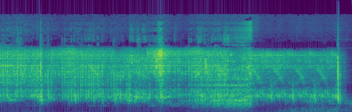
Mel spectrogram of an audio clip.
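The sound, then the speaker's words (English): Continuous crackling static on a radio transmission fills the whole stretch, a harsh band-limited hiss with scratchy bursts and sharp clicks, fairly loud, with no voices coming through. “You got a lot of interference or something.”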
